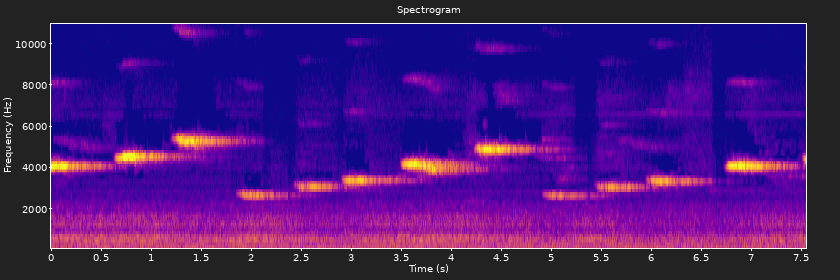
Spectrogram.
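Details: Copper seedeater in its "dó ré mi" song: sweet whistled tones stepping upward note by note, then restarting lower, with brief pauses between notes and a faint low background hum.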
